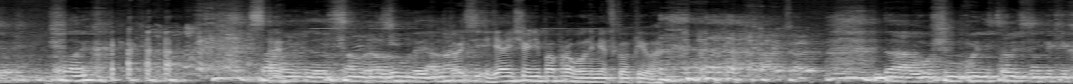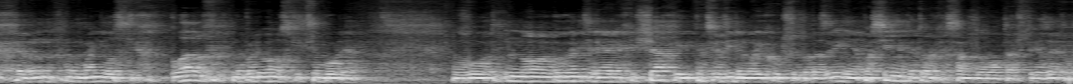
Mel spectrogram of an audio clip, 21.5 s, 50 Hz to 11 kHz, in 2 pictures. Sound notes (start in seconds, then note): 7.4 laughter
